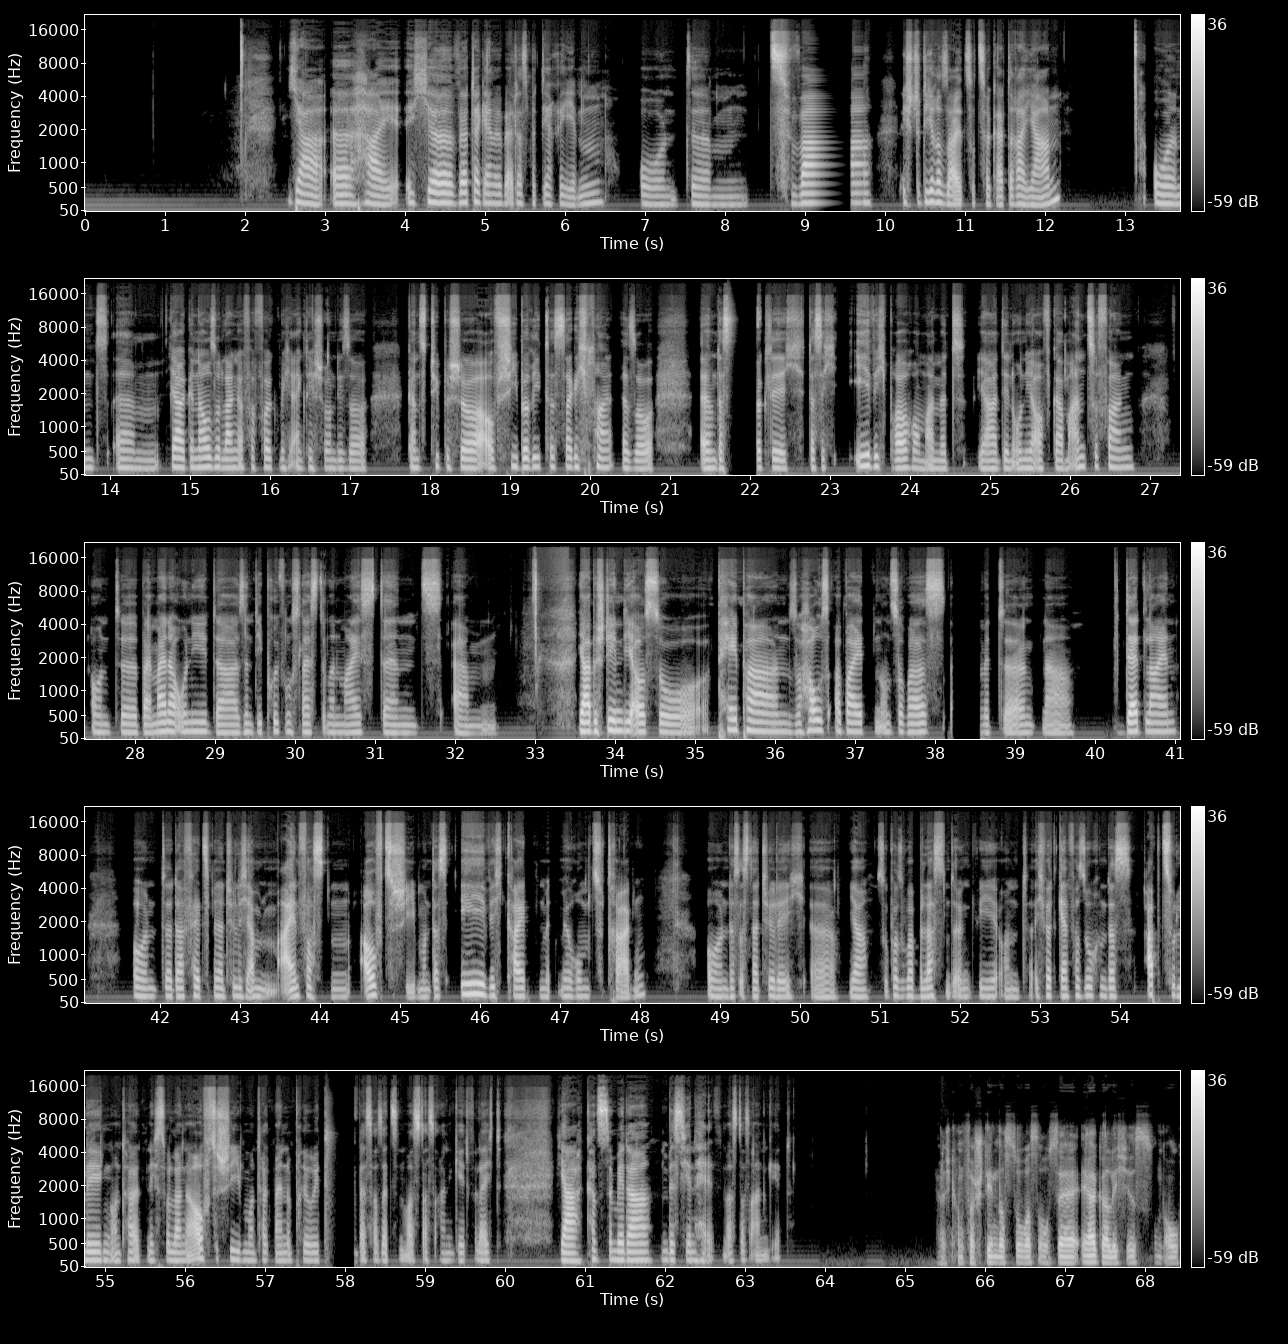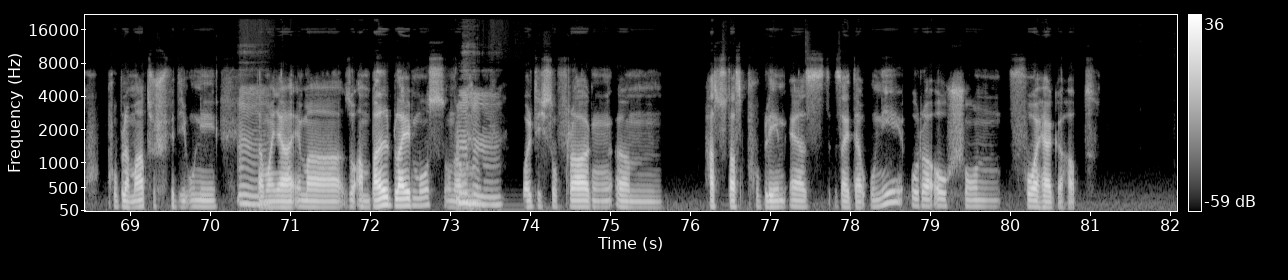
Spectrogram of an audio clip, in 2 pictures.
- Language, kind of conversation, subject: German, advice, Wie kann ich weniger aufschieben und meine Aufgaben besser priorisieren?
- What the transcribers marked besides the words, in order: other background noise; mechanical hum; distorted speech; laughing while speaking: "ich mal"; in English: "Papern"; other noise; stressed: "Ewigkeiten"; static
